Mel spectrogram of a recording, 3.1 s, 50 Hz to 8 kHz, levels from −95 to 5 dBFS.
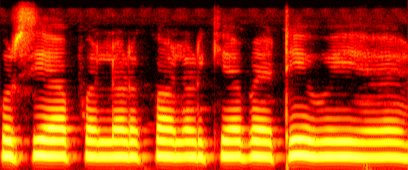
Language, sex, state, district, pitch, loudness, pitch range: Hindi, female, Jharkhand, Palamu, 220 Hz, -13 LUFS, 215-225 Hz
